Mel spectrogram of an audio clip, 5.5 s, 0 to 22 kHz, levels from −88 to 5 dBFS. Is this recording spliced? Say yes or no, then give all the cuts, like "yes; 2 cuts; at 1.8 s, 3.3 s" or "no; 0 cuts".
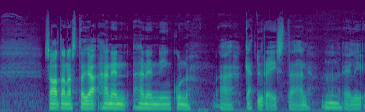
no; 0 cuts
